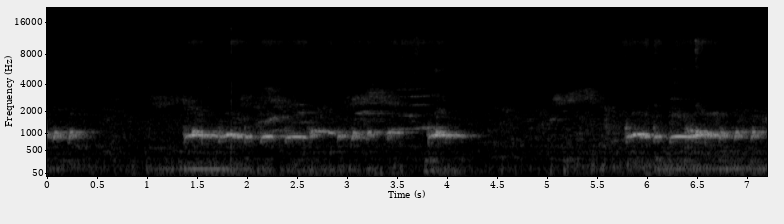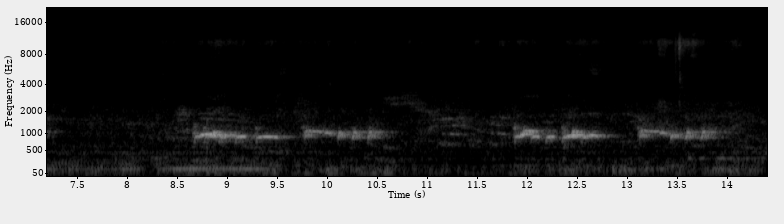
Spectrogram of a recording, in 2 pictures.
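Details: In a home yard, a zebra dove repeats its rolling, staccato coo phrase about every two to three seconds, each phrase a quick series of bubbling notes, with faint high chatter in the background.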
